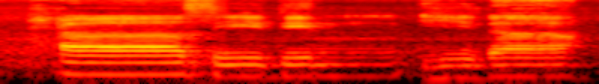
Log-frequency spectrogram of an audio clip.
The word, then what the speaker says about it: حاسد إذا: sangat jelas juga tadi di ayat yang terakhir, hasidin idza, maka dibuka sedikit lagi, hasidin idza.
